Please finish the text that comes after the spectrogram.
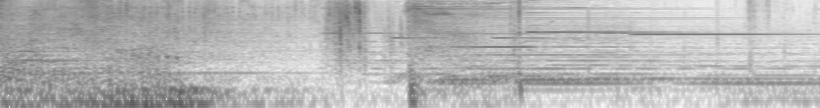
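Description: The Incendio fire spell is cast in Hogwarts Legacy with a whooshing burst and pop, followed by mechanical clicks and a lingering tonal shimmer, after a rumbling passage.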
